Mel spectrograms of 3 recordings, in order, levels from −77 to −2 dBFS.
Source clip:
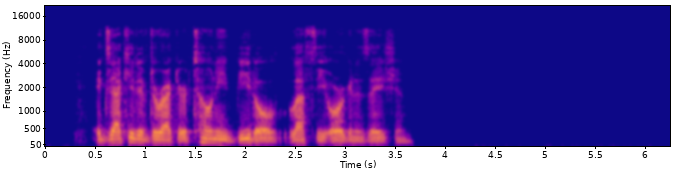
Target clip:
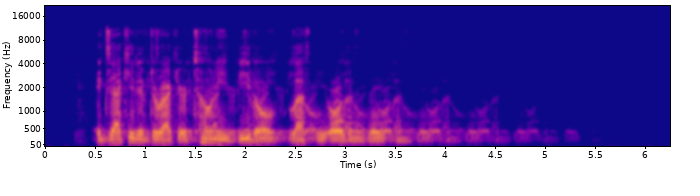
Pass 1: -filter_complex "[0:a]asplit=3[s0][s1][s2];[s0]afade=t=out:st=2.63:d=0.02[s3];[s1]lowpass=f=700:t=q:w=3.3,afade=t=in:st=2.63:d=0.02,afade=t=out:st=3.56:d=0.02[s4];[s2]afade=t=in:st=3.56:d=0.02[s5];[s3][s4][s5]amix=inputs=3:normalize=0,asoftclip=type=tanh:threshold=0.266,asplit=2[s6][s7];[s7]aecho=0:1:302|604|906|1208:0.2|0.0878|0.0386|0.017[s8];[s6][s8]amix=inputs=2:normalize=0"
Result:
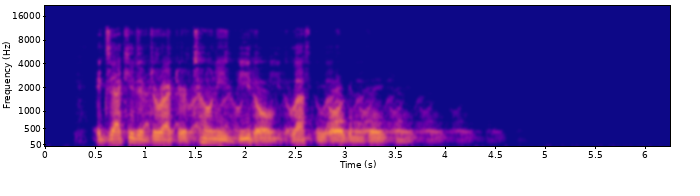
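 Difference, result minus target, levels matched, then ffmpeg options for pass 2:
echo 187 ms early
-filter_complex "[0:a]asplit=3[s0][s1][s2];[s0]afade=t=out:st=2.63:d=0.02[s3];[s1]lowpass=f=700:t=q:w=3.3,afade=t=in:st=2.63:d=0.02,afade=t=out:st=3.56:d=0.02[s4];[s2]afade=t=in:st=3.56:d=0.02[s5];[s3][s4][s5]amix=inputs=3:normalize=0,asoftclip=type=tanh:threshold=0.266,asplit=2[s6][s7];[s7]aecho=0:1:489|978|1467|1956:0.2|0.0878|0.0386|0.017[s8];[s6][s8]amix=inputs=2:normalize=0"

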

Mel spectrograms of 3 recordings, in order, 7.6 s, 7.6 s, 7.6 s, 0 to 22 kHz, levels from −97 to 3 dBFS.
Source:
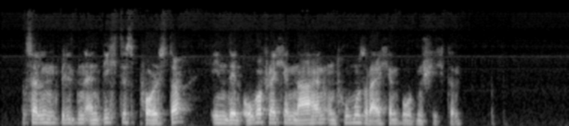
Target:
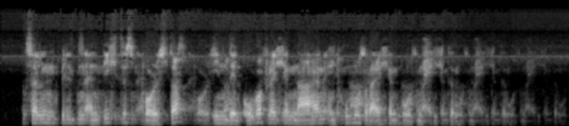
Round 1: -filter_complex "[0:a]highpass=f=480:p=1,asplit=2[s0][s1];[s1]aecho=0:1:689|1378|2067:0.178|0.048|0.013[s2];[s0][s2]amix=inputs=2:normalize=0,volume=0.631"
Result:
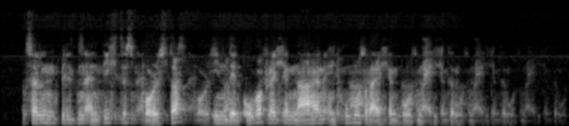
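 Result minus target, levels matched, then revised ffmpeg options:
4 kHz band -16.5 dB
-filter_complex "[0:a]highpass=f=480:p=1,highshelf=f=2300:t=q:w=3:g=12,asplit=2[s0][s1];[s1]aecho=0:1:689|1378|2067:0.178|0.048|0.013[s2];[s0][s2]amix=inputs=2:normalize=0,volume=0.631"

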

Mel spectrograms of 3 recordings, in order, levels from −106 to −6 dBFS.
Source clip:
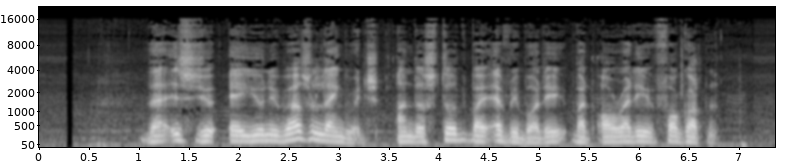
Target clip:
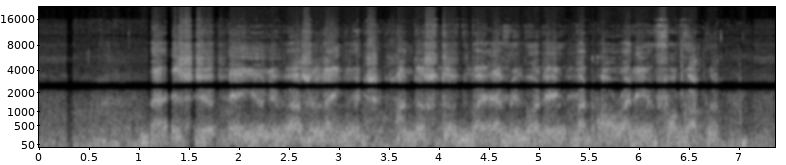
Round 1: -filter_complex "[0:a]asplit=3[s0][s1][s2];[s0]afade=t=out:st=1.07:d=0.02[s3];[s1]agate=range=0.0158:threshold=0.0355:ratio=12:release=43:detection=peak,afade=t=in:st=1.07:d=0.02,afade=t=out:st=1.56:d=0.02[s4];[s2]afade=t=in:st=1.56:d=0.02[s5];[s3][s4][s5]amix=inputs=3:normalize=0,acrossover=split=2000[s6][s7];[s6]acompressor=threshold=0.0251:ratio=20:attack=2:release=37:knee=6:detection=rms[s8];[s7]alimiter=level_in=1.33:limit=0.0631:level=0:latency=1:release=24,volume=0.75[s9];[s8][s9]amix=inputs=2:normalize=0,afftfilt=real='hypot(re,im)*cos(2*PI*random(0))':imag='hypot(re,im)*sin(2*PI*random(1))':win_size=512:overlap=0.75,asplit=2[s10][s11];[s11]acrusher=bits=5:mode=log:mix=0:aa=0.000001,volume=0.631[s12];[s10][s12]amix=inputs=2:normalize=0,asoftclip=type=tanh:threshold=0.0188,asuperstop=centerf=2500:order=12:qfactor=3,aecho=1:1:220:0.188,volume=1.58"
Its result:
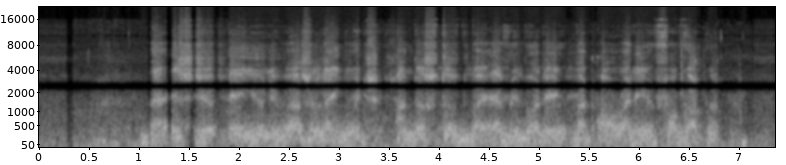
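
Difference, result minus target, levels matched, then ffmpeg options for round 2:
compression: peak gain reduction -6.5 dB
-filter_complex "[0:a]asplit=3[s0][s1][s2];[s0]afade=t=out:st=1.07:d=0.02[s3];[s1]agate=range=0.0158:threshold=0.0355:ratio=12:release=43:detection=peak,afade=t=in:st=1.07:d=0.02,afade=t=out:st=1.56:d=0.02[s4];[s2]afade=t=in:st=1.56:d=0.02[s5];[s3][s4][s5]amix=inputs=3:normalize=0,acrossover=split=2000[s6][s7];[s6]acompressor=threshold=0.0112:ratio=20:attack=2:release=37:knee=6:detection=rms[s8];[s7]alimiter=level_in=1.33:limit=0.0631:level=0:latency=1:release=24,volume=0.75[s9];[s8][s9]amix=inputs=2:normalize=0,afftfilt=real='hypot(re,im)*cos(2*PI*random(0))':imag='hypot(re,im)*sin(2*PI*random(1))':win_size=512:overlap=0.75,asplit=2[s10][s11];[s11]acrusher=bits=5:mode=log:mix=0:aa=0.000001,volume=0.631[s12];[s10][s12]amix=inputs=2:normalize=0,asoftclip=type=tanh:threshold=0.0188,asuperstop=centerf=2500:order=12:qfactor=3,aecho=1:1:220:0.188,volume=1.58"

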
